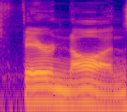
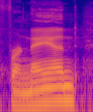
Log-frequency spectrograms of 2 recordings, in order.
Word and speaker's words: Fernand: I've been doing some digging and watching other meteorologists and National Weather Service employees pronounce it as Fernan. So obviously it looks like Fernand. The D is silent.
